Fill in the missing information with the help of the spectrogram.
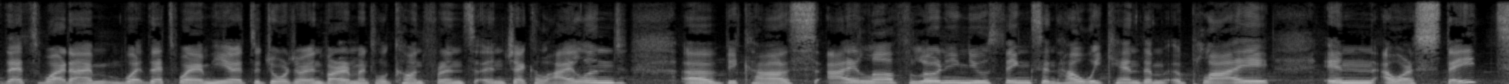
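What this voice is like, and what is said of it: German accent. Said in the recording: “you can hear that German accent, and Representative Kausch is from Germany”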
